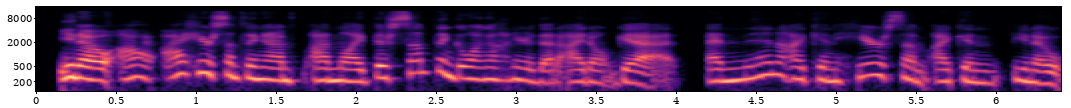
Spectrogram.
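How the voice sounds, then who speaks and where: A woman with an ordinary speaking voice talks at a fairly high pitch with ordinary pitch variation against a quiet background. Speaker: history professor. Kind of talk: interview conversation.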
